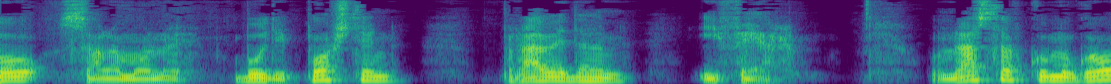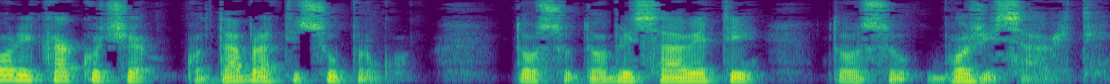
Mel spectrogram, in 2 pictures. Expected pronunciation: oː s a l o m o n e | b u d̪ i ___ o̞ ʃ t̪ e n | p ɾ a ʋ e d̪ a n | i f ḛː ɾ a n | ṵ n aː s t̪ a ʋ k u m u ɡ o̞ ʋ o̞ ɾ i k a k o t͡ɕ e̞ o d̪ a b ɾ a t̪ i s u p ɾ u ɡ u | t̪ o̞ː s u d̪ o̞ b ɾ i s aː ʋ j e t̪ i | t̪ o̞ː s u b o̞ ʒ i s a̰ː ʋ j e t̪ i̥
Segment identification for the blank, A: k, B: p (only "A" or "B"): B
